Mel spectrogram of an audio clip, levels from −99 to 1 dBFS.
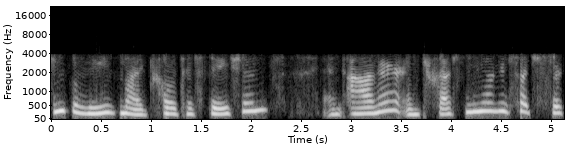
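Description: Speech with tandem speech coding throughout: repeated codec re-encoding leaves it rough, muffled and warbly, and a spectrogram shows nothing above 3.7 kHz.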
